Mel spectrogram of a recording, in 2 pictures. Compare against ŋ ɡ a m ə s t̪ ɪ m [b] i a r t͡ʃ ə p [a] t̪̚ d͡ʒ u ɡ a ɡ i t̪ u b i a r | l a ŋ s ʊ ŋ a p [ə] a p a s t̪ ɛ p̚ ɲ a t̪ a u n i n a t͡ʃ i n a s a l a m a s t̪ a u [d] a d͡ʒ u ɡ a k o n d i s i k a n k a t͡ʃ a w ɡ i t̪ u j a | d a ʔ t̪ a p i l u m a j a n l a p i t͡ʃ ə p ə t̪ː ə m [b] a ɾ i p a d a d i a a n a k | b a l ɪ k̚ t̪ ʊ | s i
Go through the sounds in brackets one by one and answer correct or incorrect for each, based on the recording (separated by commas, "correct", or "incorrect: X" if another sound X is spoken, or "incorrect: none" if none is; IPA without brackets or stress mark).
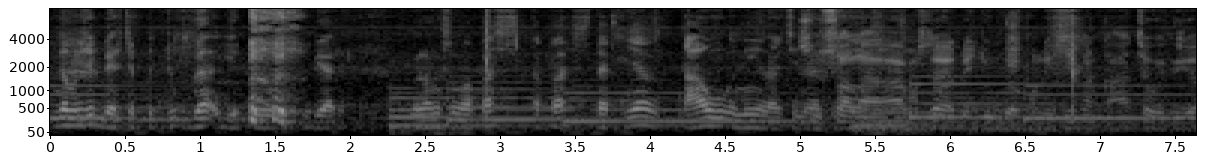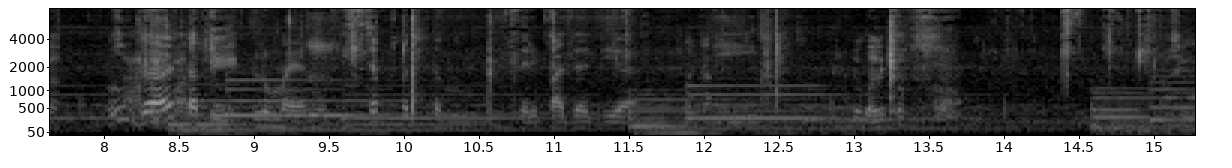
correct, incorrect: ə, incorrect: a, correct, incorrect: d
